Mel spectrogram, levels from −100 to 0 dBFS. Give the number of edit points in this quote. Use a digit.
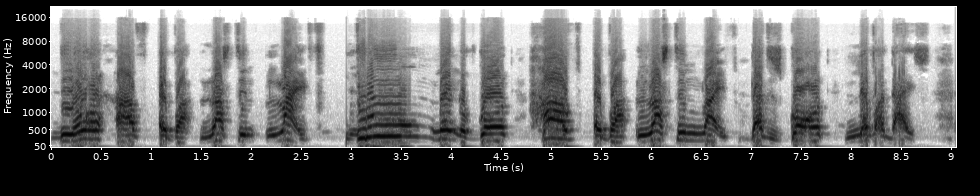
2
